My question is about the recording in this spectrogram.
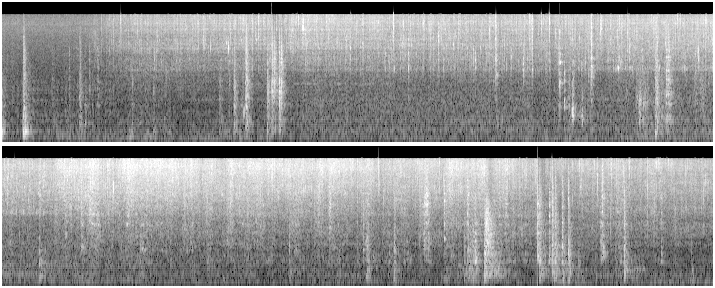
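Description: Bread crusts frying in butter and sugar in a nonstick frying pan: a steady sizzling hiss that builds over the first few seconds, with scattered knocks and scrapes against the pan, several in a cluster near the end as the crusts are turned with chopsticks.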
